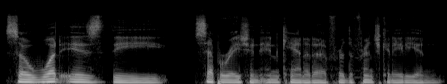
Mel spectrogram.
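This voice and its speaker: A middle-aged man hosting a casual studio interview, relaxed and jokey, asking quick questions. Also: low-pitched, no echo. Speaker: interviewer, host. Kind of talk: casual conversation.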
